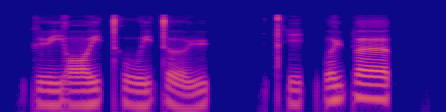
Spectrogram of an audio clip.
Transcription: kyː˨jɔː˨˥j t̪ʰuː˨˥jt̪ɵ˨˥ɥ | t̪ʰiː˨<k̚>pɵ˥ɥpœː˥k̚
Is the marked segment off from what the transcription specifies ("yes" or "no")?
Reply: no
